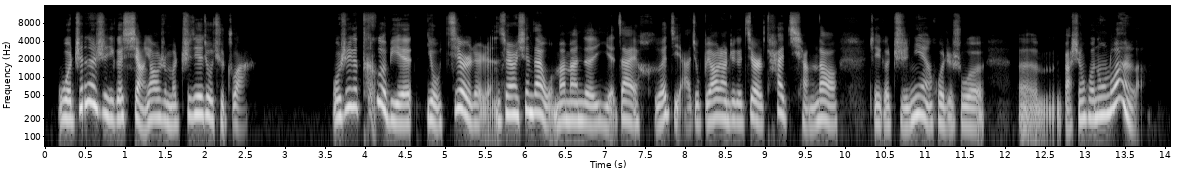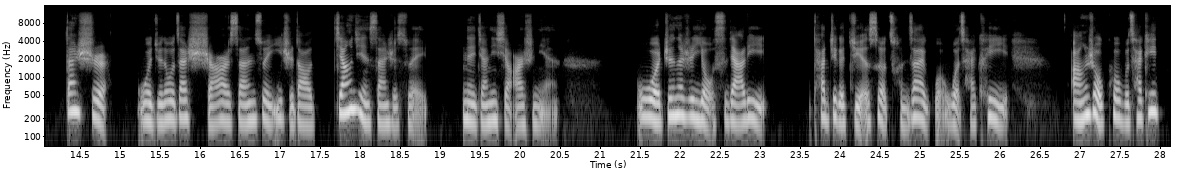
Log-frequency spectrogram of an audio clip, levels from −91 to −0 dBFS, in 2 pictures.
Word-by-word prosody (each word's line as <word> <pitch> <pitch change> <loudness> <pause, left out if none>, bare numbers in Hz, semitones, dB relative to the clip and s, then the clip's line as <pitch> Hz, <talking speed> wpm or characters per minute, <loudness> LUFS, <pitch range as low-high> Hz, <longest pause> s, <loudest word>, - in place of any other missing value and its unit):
我 205 0 +4
真 310 +11 +3
的 375 -2 +8
是 260 -6 +1
一 200 - +1
个 205 +1 +3
想 180 -8 +1
要 205 +4 +1
什 195 - -3
么 165 0 -1
直 220 +6 -5
接 235 0 +6
就 225 -2 +4
去 - - -6
抓。 - - -7 1.0
我 215 - +3
是 300 - +3
一 320 - +6
个 315 - +4
特 305 +1 +2
别 175 -3 +3
有 185 -5 +2
劲 295 - +2
儿 225 -7 +6
的 175 - -3
人， - - -5
虽 240 - +2
然 235 - +6
现 255 +3 +4
在 255 -2 +5
我 - - -2
慢 185 +2 +1
慢 190 0 +2
地 175 -3 +1
也 165 -2 -4
在 195 -3 0
和 175 0 -4
解 240 - -4
啊， - - -11
就 175 - -6
不 170 - -7
要 195 +3 +2
让 205 -2 +1
这 190 - -3
个 180 - -1
劲 205 +4 -2
儿 170 -3 +3
太 250 +8 -2
强 155 -6 -5
到 185 -4 +1 0.4
这 170 - -2
个 - - -3
执 150 -2 -4
念 210 -1 +2
或 170 0 -2
者 - - -6
说， 155 -2 -2 0.4
呃， - - -5 0.3
把 145 - -2
生 195 +5 -1
活 205 -1 0
弄 230 +3 +4
乱 365 +9 +5
了。 - - -14 0.6
但 270 0 +4
是 200 - 0 0.4
我 185 -1 -1
觉 175 +1 -3
得 190 - 0
我 195 - +1
在 205 +1 0
12-13 180 0 -2
岁 190 -2 -3
一 - - -4
直 190 -4 -5
到 165 -2 -3 0.3
将 255 +3 +6
近 225 -11 +1
30 170 -2 -5
岁， - - -9 0.4
那 190 -2 +1
将 170 +1 -2
近 185 0 0
小 170 -3 -5
20 165 +1 -6
年， - - -10 0.9
我 210 -4 +4
真 220 +5 +3
的 230 - +5
是 215 -1 +1
有 185 -6 0
斯 180 +2 -9
嘉 180 -2 +1
丽， 205 - -1 0.6
她 205 - -3
这 210 +3 -3
个 170 - +1
角 165 0 -2
色 190 +2 -2
存 155 - -8
在 210 -2 0
过， 155 - -9
我 165 -3 -3
才 160 - -9
可 215 - -5
以 185 -6 -2 0.8
昂 195 +4 +4
首 245 -7 +5
阔 205 +5 -2
步， 175 -3 -3
才 205 +4 -3
可 260 - -2
以 265 -1 +5
190 Hz, 235 characters per minute, -23 LUFS, 170-215 Hz, 1.0 s, 的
